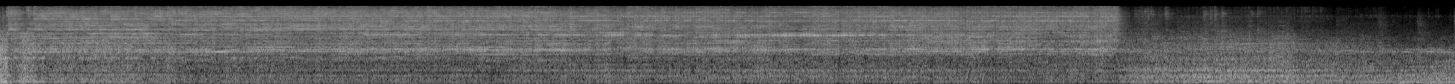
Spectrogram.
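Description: Table saw's circular blade cutting through a white laminated particle-board panel: a loud, harsh, high-pitched noise that stops abruptly about eleven seconds in as the cut ends, leaving a quieter sound.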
